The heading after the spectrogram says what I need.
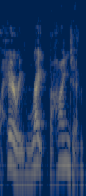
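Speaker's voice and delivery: ordinary delivery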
